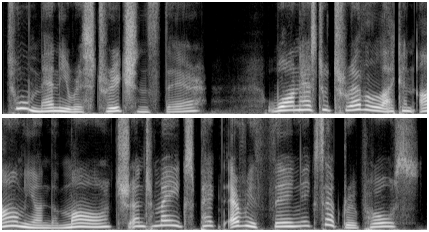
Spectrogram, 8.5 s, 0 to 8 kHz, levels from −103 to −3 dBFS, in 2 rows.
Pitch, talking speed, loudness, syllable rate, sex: 250 Hz, 140 wpm, -19 LUFS, 4.4 syllables/s, female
